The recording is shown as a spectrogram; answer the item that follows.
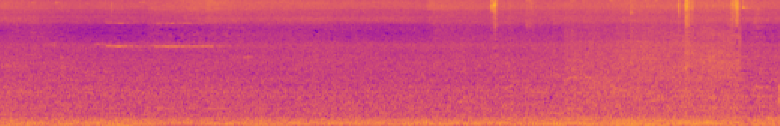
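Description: Steady low rumble of city street traffic, with a few faint light ticks near the end.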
